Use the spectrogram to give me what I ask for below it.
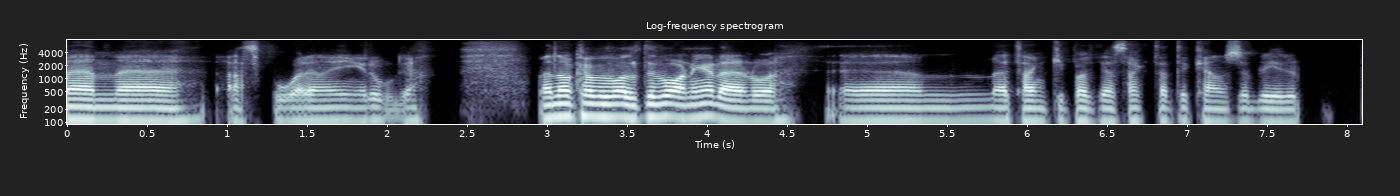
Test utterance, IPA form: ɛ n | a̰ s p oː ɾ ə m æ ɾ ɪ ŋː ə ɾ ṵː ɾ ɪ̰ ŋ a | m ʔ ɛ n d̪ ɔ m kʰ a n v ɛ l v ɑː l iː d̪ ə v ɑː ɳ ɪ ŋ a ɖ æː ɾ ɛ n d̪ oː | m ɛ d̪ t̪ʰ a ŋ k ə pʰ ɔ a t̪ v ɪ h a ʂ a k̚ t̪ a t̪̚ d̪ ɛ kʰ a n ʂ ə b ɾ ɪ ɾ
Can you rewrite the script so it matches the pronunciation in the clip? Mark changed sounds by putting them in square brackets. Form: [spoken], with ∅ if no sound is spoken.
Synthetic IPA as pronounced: ɛ n | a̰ s p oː ɾ ə [n] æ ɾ ɪ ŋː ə ɾ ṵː [l] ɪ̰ [ɡ] a | m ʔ ɛ n d̪ ɔ m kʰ a n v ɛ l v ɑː l iː [t̪] ə v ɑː ɳ ɪ ŋ a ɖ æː ɾ ɛ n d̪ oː | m ɛ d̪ t̪ʰ a ŋ k ə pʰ ɔ a t̪ v ɪ h a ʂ a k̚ t̪ a t̪̚ d̪ ɛ kʰ a n ʂ ə b [l] ɪ ɾ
